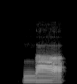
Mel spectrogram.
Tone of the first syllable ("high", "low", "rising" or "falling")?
low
